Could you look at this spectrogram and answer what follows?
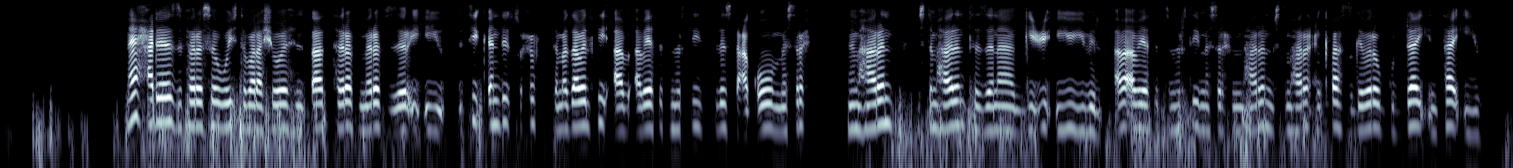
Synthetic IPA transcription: najħad̪ɐzɨfɐɾɐsɐwɔjzɨt̪ʰɐβalaʃɐwɐɦɨnt͡sʼat̪ʰːɐɾɐfmɐɾɐfzɐɾʔiʔɨjːuʔɨt̪ʰikʼɐnd̪it͡sʼɨħuft̪ʰɐmɐzaβɐlt̪ʰiʔaβaβɐjat̪ʰat̪ʰɨmhɨɾt̪ʰisɨlɐzɨt̪ʰɐʕakʼɐwomɐsɾɨħ | mɨmɦaɾɨnmɨst̪ʰɨmɦaɾɨnt̪ʰɐzɐnaɡɨʕiʔɨjːujɪβɨlʔaβa̰βɐjat̪ʰat̪ʰɨmhɨɾt̪ʰimɐsɾɨħmɨmɦaɾɨnmɨst̪ʰɨmɦaɾɨnʕɨŋkʼɨfaszɨɡɐβɐɾɐɡud̪ːajɨ̰nt̪ʰajʔɨjːu

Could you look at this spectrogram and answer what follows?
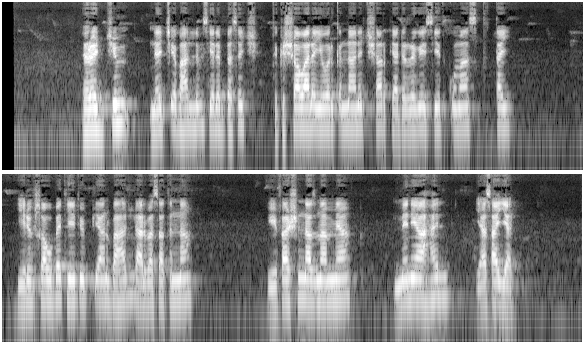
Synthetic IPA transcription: ʔɨɾəd͡ʒːɪm | nət͡ʃʼːjɛbahɨlːɨβsjɛləbːəsət͡ʃː | t̪ʰɨkɨʃːawaləjɛwɔɾkʼɨnːanət͡ʃʼːʃaɾpjad̪ərːəɡəse̞t̪kʼumasɨ̥t̪ʰːɨ̥t̪ʰːaj | jɛlɨβswawubːət̪jɛit̪ʰjo̞pʼːjanbahɨlalβasat̪ɨnːa | jɛfaʃɨnːazmamːja | mɨneaɦɨl | jasajːal

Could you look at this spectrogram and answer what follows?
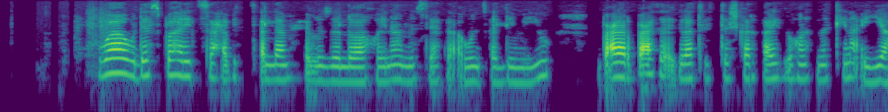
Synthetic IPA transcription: wawd̪ɐsbahlit̪ʰɨ̥saħabit̪t͡sʼɐ̰lːamħɨ̰βɾɨzɐlːɐwakʰo̞jnamɐsjat̪ʰa̰ʔɨ̰wːʊnt͡sʼɐlːimɨjːu | ba̰ʕalaɾba̰ʕt̪ʰɐ̰ʔɨ̰ɡɾat̪ɨt̪ʰːɐʃkʰɐɾkʰawit̪zɨxonɐt̪mɐkʰːina̰ʔɨjːa

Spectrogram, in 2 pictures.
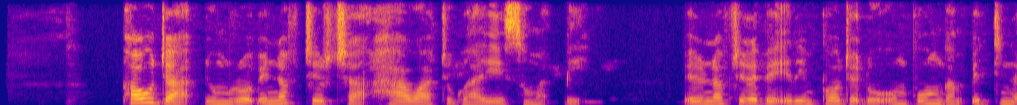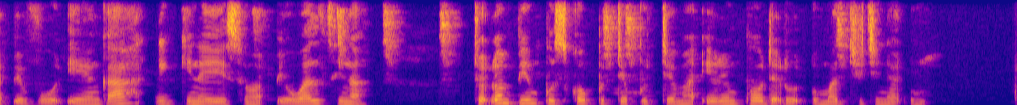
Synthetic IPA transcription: pʰawdaɗumɾɔɓɛnaftiɾtʰa̰hawatuɡɔhajɛːsɔmaɓːɛ | ɓɛ̰ɗɔnaftiɾabɛʔḭɾimpawdaɗɔʔɔ̰nbɔŋɡamɓedːinaɓɛvoɗɛŋɡaɗiɡːinajɛːsɔmaɓːɛwaltina | tɔɗɔnpimpuskɔpːutːepːutːɛmaʔiɾimpawdaɗɔɗɔmad͡ʒːitinaɗum

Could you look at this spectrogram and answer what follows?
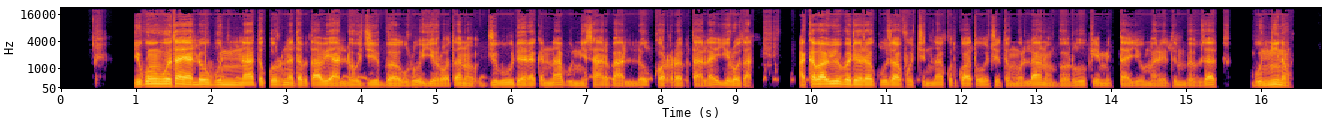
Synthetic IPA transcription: jɛkʼomubo̞t̪ʰajalːəwbunːinːat̪ʼɨkʼuɾnət̪ʼəβt̪ʼaβjalːəwd͡ʒɪbbəəɡɾuɨjːɛɾo̞t̪ʼənə̰wd͡ʒɪβud̪əɾəkʼɨnːabunːisaɾbalːəwkʰoɾəβt̪ʰalajːɪɾo̞t̪ʼalʔakːaβaβiwbəd̪əɾəkʼuzafo̞t͡ʃːɪnːakʼʊt̪ʼkʼat̪ʼwot͡ʃːjɛt̪ʰəmolːanəwbəɾukʼjɛmːit̪ʰːajːɛwməɾe̞t̪ʰɨmbəβɨzat̪̚ | bunːinəw

